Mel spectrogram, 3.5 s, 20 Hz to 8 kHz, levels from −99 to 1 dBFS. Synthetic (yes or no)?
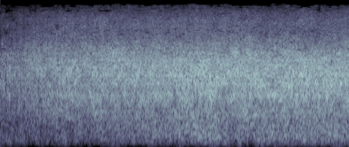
yes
